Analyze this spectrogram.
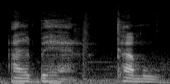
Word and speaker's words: Albert Camus: But he's French, so it's pronounced as Albert Kamu.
